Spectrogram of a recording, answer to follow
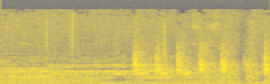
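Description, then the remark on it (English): About five quick, evenly spaced knocks on a hotel room door arrive in the second half, sharp and moderately loud over a steady low background drone, with no talking. “A few hours later, M knocked on her door.”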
